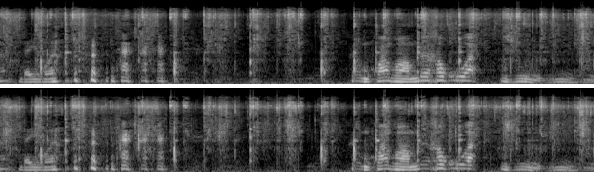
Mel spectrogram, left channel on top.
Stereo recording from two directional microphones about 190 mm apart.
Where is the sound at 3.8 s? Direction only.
10° left (ahead or behind).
